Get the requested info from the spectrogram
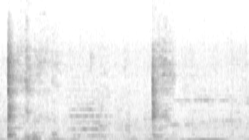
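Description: Wooden spatula knocking against the pan while stirring cooked greens, two short sharp knocks about a second and a half apart.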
